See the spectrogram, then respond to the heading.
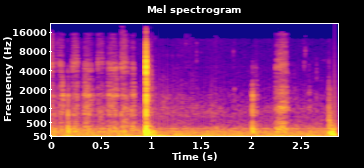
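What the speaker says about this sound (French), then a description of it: "On va écrire ici" Writing on a board during a French literature lesson, soft scratchy strokes with a sharp tap partway through, close and steady over a low room hum, no voices heard.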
